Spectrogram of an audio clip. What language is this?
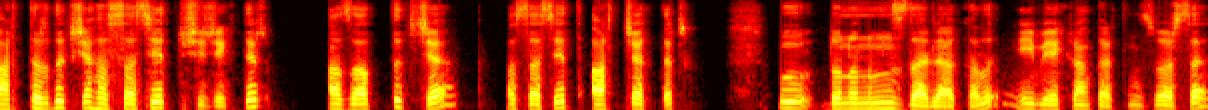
Turkish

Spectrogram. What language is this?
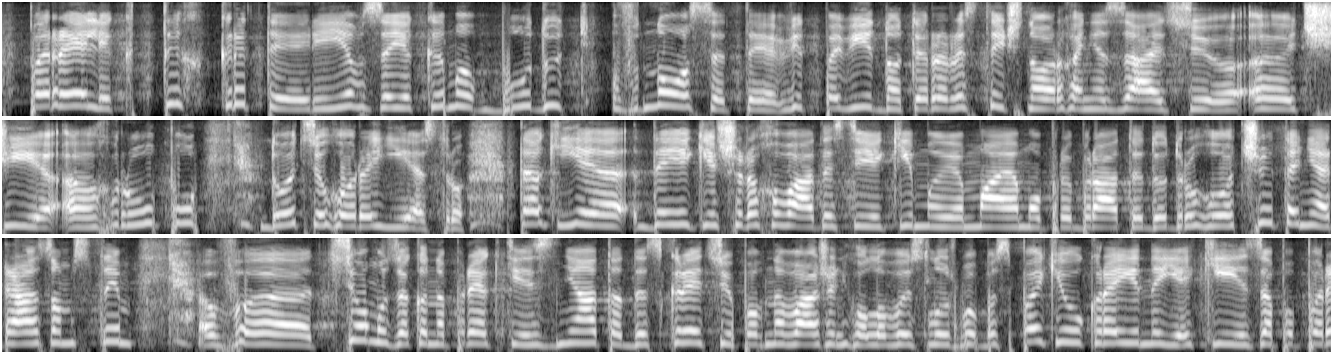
Ukrainian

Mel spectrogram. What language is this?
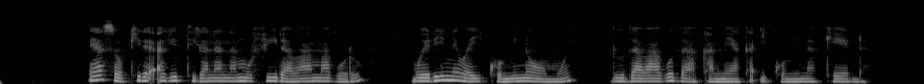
Kikuyu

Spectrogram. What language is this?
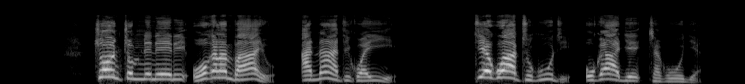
Nyanja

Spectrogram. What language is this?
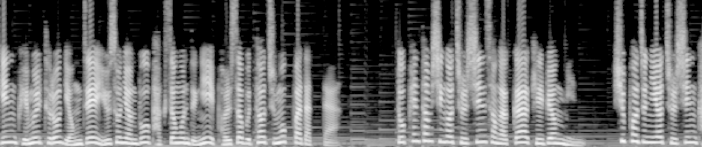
Korean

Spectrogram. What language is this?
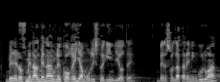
Basque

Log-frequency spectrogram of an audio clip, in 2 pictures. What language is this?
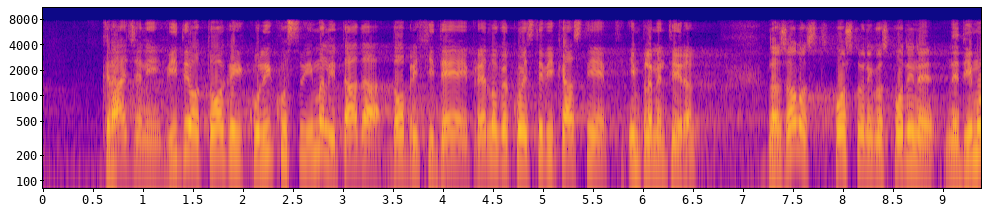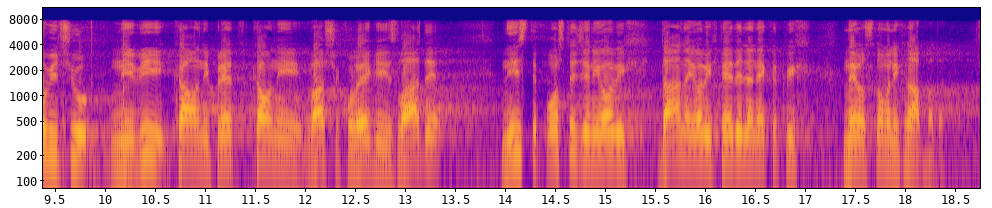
Serbian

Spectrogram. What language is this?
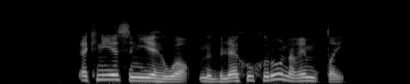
Kabyle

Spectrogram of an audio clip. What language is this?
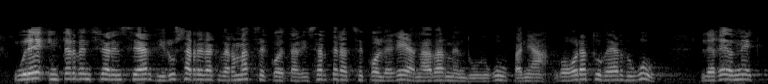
Basque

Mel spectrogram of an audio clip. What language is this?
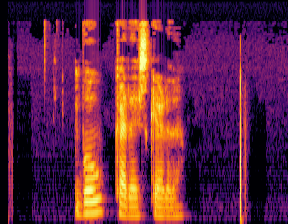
Galician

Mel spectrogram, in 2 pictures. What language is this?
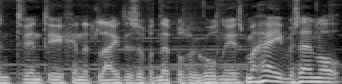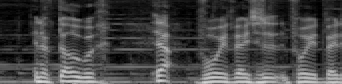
Dutch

